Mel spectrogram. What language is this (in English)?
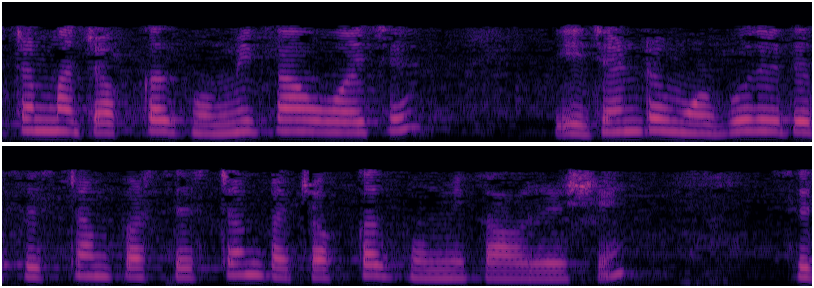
Gujarati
